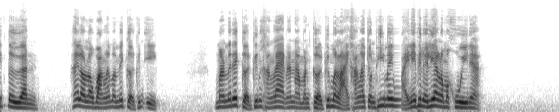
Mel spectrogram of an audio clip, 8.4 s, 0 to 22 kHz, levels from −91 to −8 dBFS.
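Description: A brief smear in the speech at 0.43 to 0.47 s, and again at 4.39 to 4.43 s, is short concealed packet loss. About 20 ms of audio arrived too late each time. The receiver bridged the hole by extending the preceding sound, then faded back into the real signal. At 5.91 to 6.03 s the speech stalls into a held, dwindling tail before jumping ahead. This is a burst of packet loss. Roughly 100 ms went missing, so the receiver stretched the last sound across the gap while fading it, and that stretch of speech is lost.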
